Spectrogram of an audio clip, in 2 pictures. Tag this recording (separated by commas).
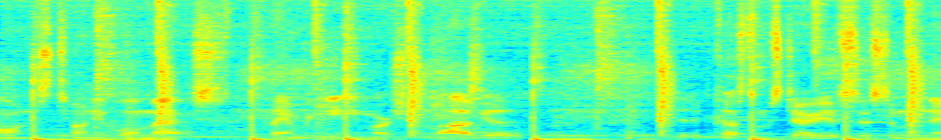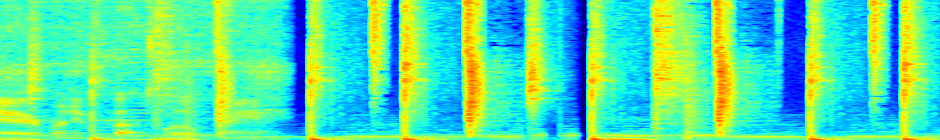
Speech, Music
